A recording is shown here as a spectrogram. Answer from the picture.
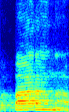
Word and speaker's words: Paraná: você pega a palavra Paraná por exemplo Vamos separar as sílabas pa para na qual a sílaba forte de Paraná é a última essa aqui é o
